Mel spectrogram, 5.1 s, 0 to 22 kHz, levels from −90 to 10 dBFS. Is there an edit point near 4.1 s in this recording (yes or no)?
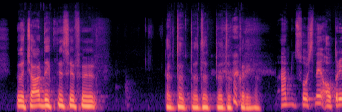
yes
